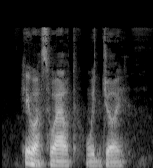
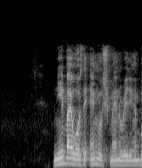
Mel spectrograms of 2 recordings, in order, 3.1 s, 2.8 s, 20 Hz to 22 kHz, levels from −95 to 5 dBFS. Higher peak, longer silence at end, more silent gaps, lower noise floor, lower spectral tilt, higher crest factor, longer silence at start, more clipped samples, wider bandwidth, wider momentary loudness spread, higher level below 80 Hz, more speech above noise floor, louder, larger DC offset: about the same, -4 dBFS vs -6 dBFS; first, 0.6 s vs 0 s; neither; second, -61 dBFS vs -79 dBFS; first, -6 dB/octave vs -4.5 dB/octave; about the same, 20 dB vs 22 dB; second, 0.5 s vs 1.05 s; neither; first, 11.5 kHz vs 7.6 kHz; first, 14 LU vs 7 LU; first, -46 dBFS vs -66 dBFS; second, 40 dB vs 55 dB; first, -21 LUFS vs -25 LUFS; neither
